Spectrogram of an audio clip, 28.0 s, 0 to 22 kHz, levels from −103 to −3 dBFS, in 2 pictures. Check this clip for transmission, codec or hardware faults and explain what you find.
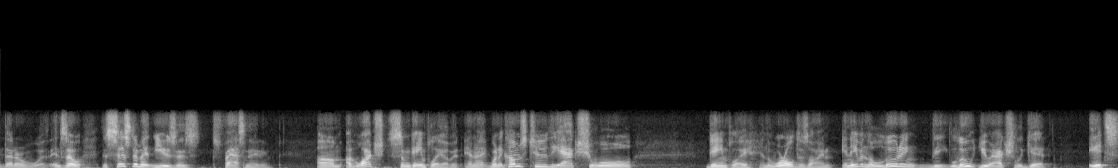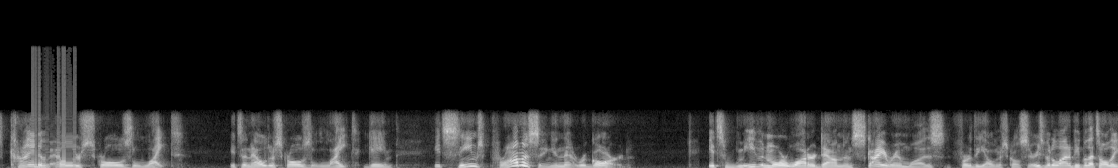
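Two kinds of fault are audible: repeated AMR comfort noise gaps during pauses, and one short stretch of robotic sound from repeated short buffers.

AMR comfort noise appears six times: 3.65 to 3.95 s, right after "it uses is fascinating"; 8.57 to 8.83 s; 13.29 to 13.61 s, after "loot you actually get"; 16.47 to 16.85 s; 22.03 to 22.57 s, after "promising in that regard"; and 22.71 to 22.83 s. In each gap the genuine room sound gives way to a smooth, even hiss that switches on and off abruptly. The sender judged these moments silent and stopped transmitting speech for 120 to 540 ms. The receiving end then generated synthetic noise from a rough level-and-spectrum sketch to fill the gaps.

The robotic sound runs from 14.37 to 14.92 s. The speech collapses into a stiff, metallic buzz at 100 Hz that follows the talker's rhythm only loosely. The likely cause is audio arriving too slowly, so playback looped a recent fragment instead of waiting. 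A 100 Hz buzz fits a 10 ms loop. Most of the sound in that half-second seems to be repeats, so the real audio underneath was largely skipped.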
